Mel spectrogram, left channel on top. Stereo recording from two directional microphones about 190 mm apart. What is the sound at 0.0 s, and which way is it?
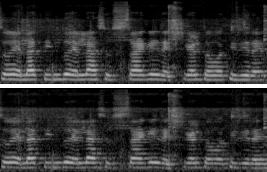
A woman's voice, 45° left (ahead or behind).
